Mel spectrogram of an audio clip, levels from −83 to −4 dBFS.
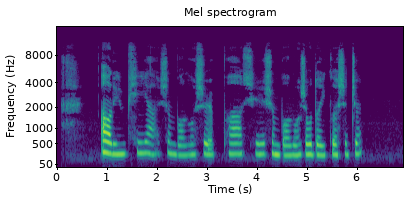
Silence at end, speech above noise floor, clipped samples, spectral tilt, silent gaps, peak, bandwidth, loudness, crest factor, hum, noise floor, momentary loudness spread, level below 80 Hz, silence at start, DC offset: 0.85 s; 41 dB; under 0.1%; -3.5 dB/octave; none; -2 dBFS; 11 kHz; -25 LUFS; 24 dB; none; -66 dBFS; 15 LU; -82 dBFS; 0.1 s; under 0.1%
